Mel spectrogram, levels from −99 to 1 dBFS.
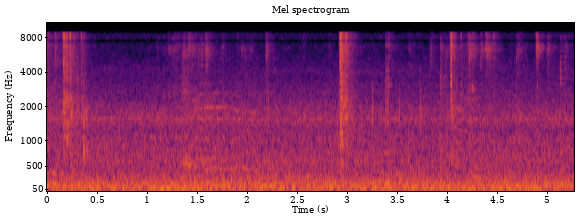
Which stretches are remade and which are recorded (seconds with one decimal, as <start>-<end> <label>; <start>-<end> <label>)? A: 0.0-5.3 recorded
